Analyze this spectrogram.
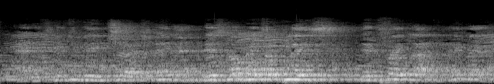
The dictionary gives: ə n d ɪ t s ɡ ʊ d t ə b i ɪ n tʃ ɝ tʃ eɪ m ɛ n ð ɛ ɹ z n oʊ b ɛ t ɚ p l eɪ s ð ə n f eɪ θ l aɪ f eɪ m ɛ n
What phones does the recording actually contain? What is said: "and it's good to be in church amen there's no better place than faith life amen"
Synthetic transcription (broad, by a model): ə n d ɪ t s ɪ t ə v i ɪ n tʃ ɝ tʃ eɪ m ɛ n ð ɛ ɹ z n oʊ b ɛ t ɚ p l eɪ s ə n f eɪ t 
